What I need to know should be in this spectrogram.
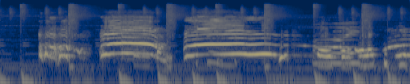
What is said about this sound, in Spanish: Se despertó. Un segundo. Bueno, pues tuvimos que cortar esta grabación porque se nos despertó la bebé.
